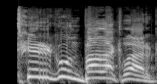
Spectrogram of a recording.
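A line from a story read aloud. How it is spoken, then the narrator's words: Shouting. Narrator (Russian): крикнул гость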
